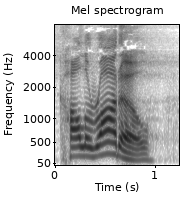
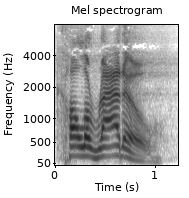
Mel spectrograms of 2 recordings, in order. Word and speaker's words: Colorado: I caught that the, the state is pronounced Colorado, not Colorado, like I hear some people say.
